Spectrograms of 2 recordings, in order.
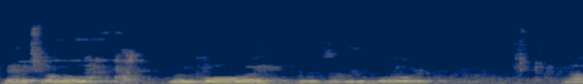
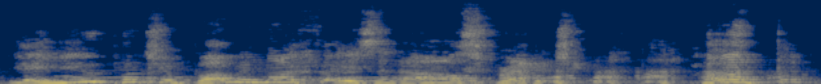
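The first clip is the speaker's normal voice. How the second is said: laughing to dog; 5 semitones higher, 6 dB louder, much slower than usual. Real, not acted. Playful talk to dog.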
